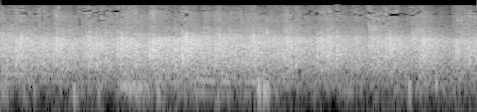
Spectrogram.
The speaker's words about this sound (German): Lasst uns einen großen Applaus geben.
